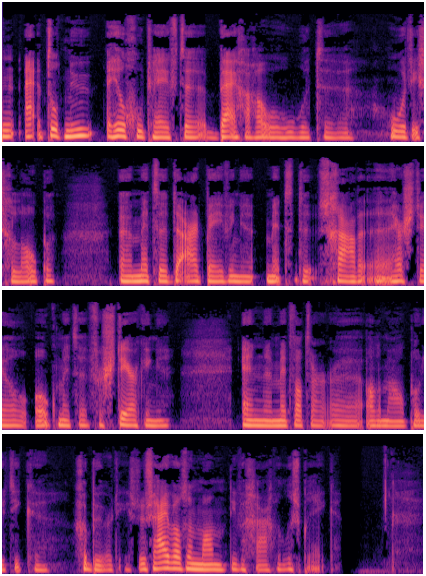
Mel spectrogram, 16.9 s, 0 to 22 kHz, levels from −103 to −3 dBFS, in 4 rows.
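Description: Plainly audible MP3 compression runs throughout the speech, sounding swirly and watery, which fits about 64 kbps. A spectrogram would show a hard treble ceiling with flickering gaps.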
